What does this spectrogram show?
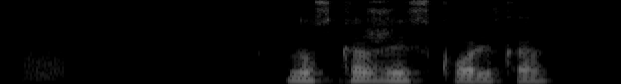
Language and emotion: Russian, neutral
